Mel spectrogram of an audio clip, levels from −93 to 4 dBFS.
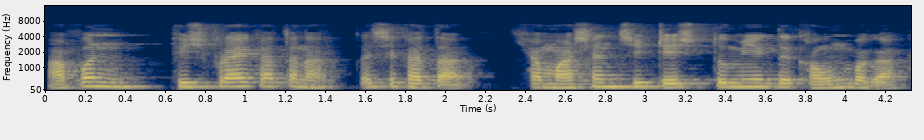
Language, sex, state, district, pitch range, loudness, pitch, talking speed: Marathi, male, Maharashtra, Pune, 145-175 Hz, -20 LUFS, 160 Hz, 195 wpm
